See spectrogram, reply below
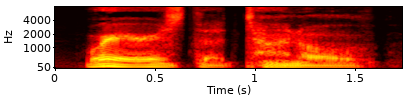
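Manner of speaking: distrustful, suspicious whisper. Just outside the castle past midnight, the brigand asks his guide, in a distrustful whisper. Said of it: "he asked in a somewhat distrustful whisper".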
